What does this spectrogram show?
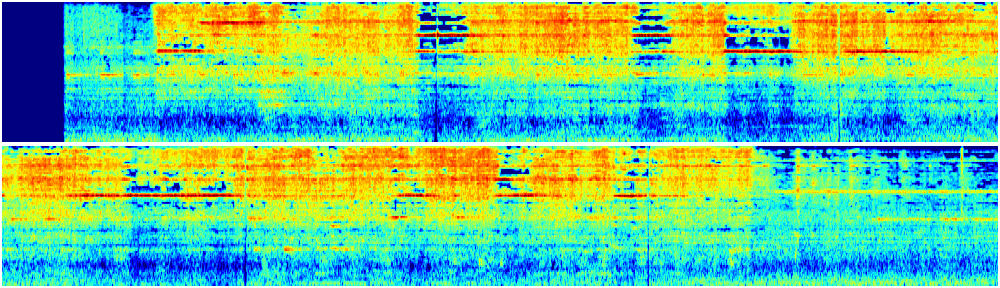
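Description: A freight train rolls steadily past at close range, its cars screeching and squealing on the rails over a deep continuous rumble for the full half minute, with a bell ringing.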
